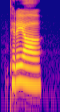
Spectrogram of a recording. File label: butter in turkish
